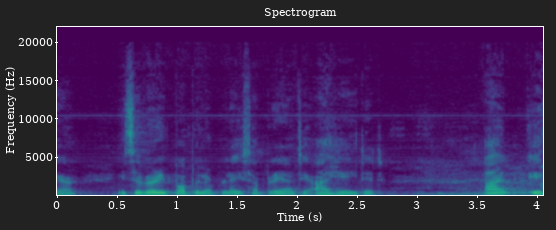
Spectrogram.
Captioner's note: laughter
